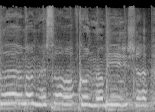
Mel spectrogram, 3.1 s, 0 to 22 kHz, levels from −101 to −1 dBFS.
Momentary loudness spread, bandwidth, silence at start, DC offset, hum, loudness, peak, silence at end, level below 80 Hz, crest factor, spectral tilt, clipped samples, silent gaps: 2 LU; 17.5 kHz; 0 s; under 0.1%; none; -21 LUFS; -10 dBFS; 0 s; -52 dBFS; 10 dB; -4.5 dB/octave; under 0.1%; none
